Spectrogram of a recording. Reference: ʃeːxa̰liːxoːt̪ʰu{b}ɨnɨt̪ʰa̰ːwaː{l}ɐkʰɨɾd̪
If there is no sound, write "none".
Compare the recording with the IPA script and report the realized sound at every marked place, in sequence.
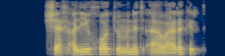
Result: m, ɾ

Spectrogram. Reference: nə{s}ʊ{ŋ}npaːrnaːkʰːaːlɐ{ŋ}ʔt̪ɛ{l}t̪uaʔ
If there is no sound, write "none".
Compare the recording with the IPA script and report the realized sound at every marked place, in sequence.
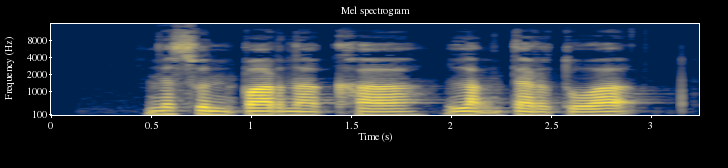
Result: s, none, ŋ, r

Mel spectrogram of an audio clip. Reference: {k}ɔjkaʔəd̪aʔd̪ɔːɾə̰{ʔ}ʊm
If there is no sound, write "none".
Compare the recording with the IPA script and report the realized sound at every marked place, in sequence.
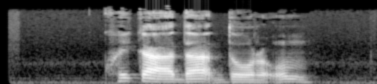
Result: kʰ, ʔ

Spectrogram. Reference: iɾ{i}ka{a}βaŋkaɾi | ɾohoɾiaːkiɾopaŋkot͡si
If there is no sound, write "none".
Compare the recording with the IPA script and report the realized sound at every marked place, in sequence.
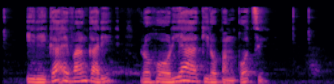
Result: i, e

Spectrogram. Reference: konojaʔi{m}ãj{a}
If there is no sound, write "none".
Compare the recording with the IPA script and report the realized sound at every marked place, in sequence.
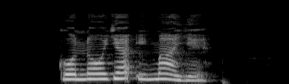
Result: m, e

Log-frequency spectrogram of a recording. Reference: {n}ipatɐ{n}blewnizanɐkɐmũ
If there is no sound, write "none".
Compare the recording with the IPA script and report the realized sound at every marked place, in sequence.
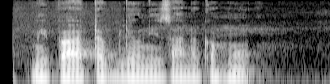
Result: m, none

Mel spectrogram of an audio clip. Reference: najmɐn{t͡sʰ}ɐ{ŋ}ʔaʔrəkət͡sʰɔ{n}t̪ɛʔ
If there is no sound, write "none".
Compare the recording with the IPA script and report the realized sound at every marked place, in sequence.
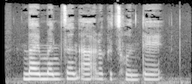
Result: t͡s, n, n

